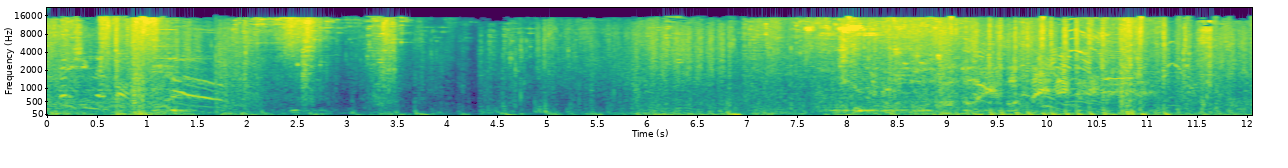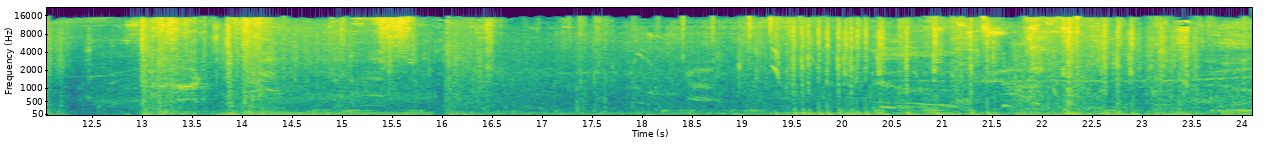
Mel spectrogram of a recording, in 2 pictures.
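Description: A heavy gun fires loud, booming shots again and again.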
